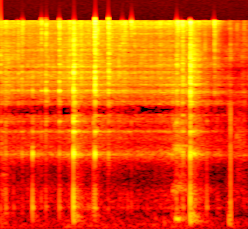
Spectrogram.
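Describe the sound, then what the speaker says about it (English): Wood ear mushroom strips frying in a pan on a stove, giving a faint sizzle broken by several sharp pops and spits at irregular intervals, with no talking. "Frying Jew's ears into thin strips can be quite dangerous, but they're nice and tasty."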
